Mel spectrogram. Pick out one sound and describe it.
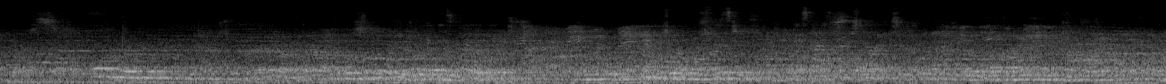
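Visitors chatter in a busy indoor hall.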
